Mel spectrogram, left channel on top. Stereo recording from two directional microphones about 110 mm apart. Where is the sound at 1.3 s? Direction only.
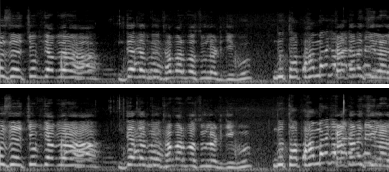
20° right (ahead or behind).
